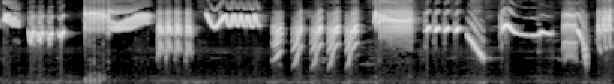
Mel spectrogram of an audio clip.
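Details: Lure song of Asian pied starling for birds that have stopped singing: harsh grating bursts, quick stuttered notes and looping whistles, tumbling together with little pause.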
